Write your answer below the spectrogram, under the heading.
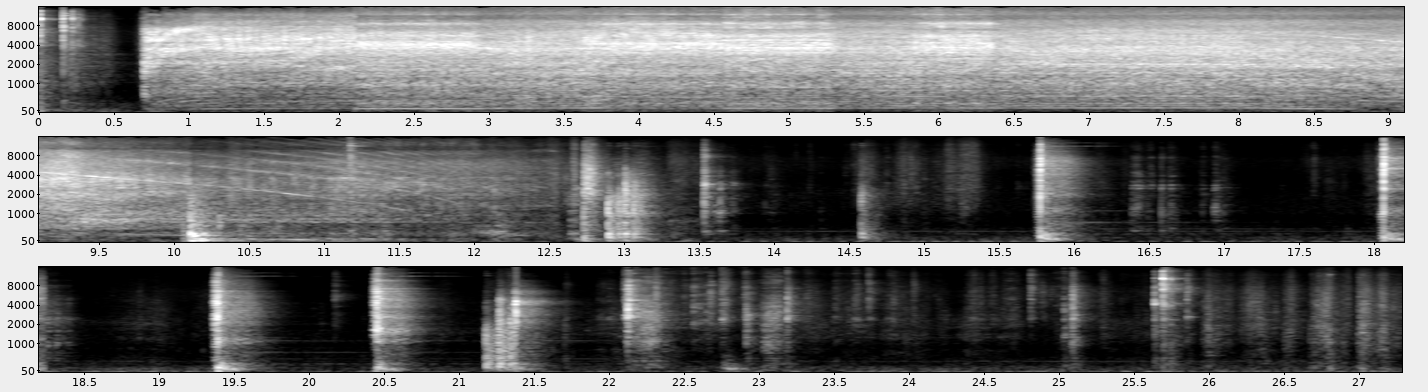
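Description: Angle grinder cutting the rivet heads off the backing plate of a Yamaha Banshee clutch basket for about nine seconds, then winding down. This is followed by about a dozen sharp hammer blows on a punch, spaced a second or two apart, driving the rivets out.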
